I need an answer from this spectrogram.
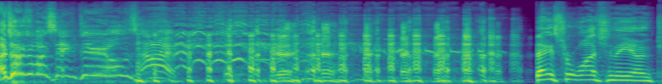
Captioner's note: laugh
